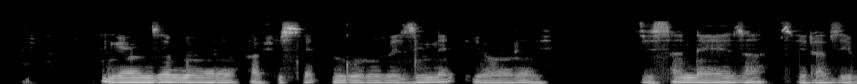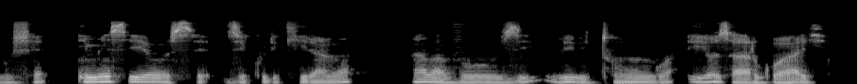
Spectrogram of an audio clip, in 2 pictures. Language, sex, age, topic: Rundi, male, 36-49, agriculture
